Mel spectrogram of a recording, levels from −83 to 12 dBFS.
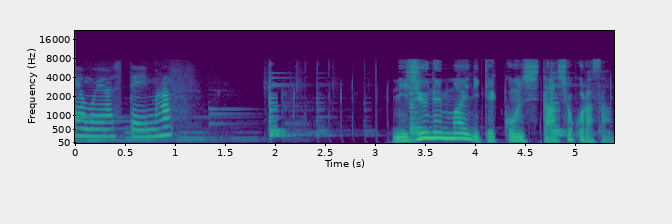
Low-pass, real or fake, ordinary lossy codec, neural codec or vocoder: none; real; none; none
